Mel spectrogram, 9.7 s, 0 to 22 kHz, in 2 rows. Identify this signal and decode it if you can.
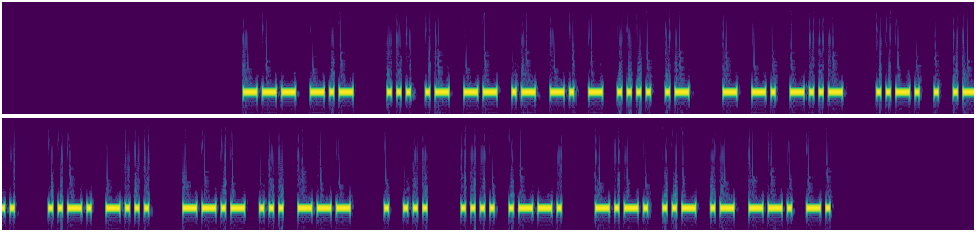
Morse code, heard as a keyed tone, about 52 wpm, 700 Hz. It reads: OK SAMANTHA TNX FER FB QSO ES HP CUAGN
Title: Practice QSO - Exchange 4 - Ending - 50wpm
